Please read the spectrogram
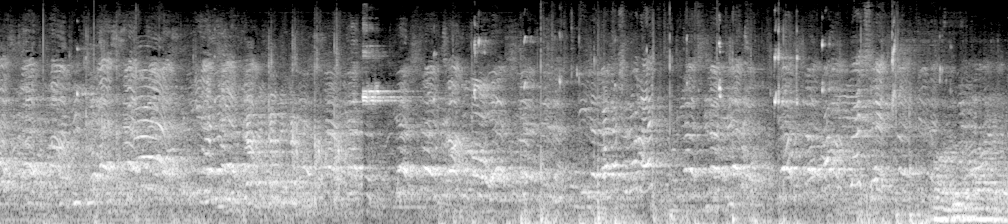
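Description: Futsal ball being kicked and bouncing on a sports-hall court during play, with overlapping shouts from young players and spectators, echoing in the large hall.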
